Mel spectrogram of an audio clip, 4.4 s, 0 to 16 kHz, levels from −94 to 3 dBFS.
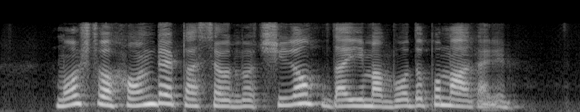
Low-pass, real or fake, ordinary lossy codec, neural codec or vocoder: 7.2 kHz; fake; none; codec, 16 kHz, 1 kbps, FunCodec, trained on Chinese and English, 50 frames a second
